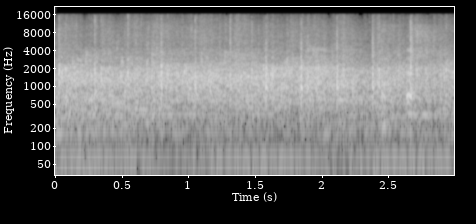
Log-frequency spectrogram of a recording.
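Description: A crowd claps steadily in dense, continuous applause, many hands blending into a bright, even patter that holds at a fairly loud level for the full few seconds without any talking.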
